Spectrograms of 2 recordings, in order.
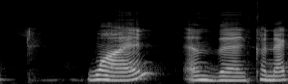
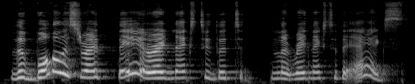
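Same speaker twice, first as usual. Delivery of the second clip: put-on reading to a toddler; 5 semitones higher than usual. Pointing out ball to toddler.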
